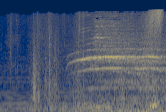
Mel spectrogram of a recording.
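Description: A large bird's long, high cry, a cartoon sound effect, starting about a second in with a short rise and then held steady, over background music.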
